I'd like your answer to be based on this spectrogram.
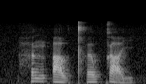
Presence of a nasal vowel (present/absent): absent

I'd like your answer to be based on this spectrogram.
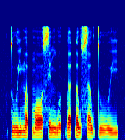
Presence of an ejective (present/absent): absent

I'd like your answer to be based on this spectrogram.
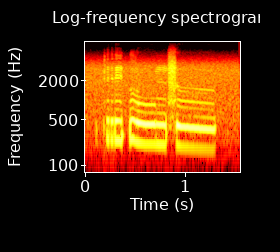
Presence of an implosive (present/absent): absent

